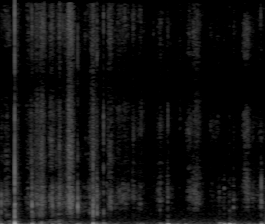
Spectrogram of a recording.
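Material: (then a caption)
Cardboard. Fingertips of both hands tap rapidly on a flat white corrugated cardboard sheet resting on black cloth. The taps are soft, dull, low thuds with almost no ring, some louder than others, with a faint papery rustle between them.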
